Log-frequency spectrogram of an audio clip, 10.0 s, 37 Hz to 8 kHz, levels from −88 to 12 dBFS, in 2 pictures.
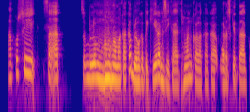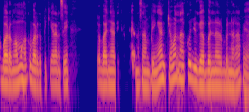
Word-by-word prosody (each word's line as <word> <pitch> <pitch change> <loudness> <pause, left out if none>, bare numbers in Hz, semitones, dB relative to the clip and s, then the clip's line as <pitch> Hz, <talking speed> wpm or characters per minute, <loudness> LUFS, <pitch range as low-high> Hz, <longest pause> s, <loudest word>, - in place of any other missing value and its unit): Aku 190 +5 -7
sih, 245 -2 +4 0.4
saat 190 -1 +1 0.4
sebelum 185 +1 +5
ngomong 185 +1 +10
sama 170 0 +5
Kakak 170 0 +1
belum 160 -1 +7
kepikiran 170 +5 +2
sih 140 -4 -4
Kak. 135 -1 -5
Cuman 175 +3 -1
kalau 150 -6 -5
Kakak 140 0 -7
barus 145 0 -4
kita 165 -1 -6
aku 160 - -30
baru 145 -1 0
ngomong, 150 +5 -4
aku 175 - -10
baru 135 -1 -4
kepikiran 140 -1 -11
sih, 135 +1 -7 0.6
coba 140 -1 -5
nyari 135 -1 -6
kerjaan 130 - -14
sampingan. 130 +6 -5
Cuman 180 +5 -5
aku 180 +3 -7
juga 140 -2 -1
benar-benar 130 -1 -5
apa - - -13
150 Hz, 190 wpm, -18 LUFS, 135-175 Hz, 0.6 s, ngomong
